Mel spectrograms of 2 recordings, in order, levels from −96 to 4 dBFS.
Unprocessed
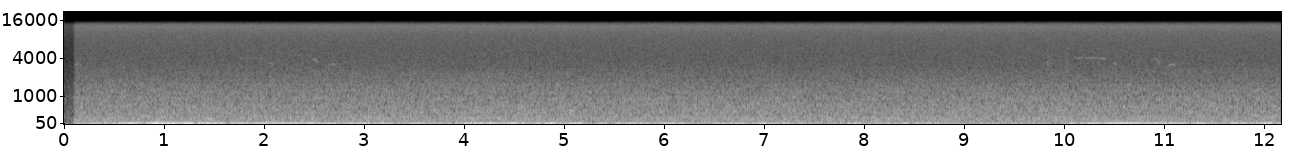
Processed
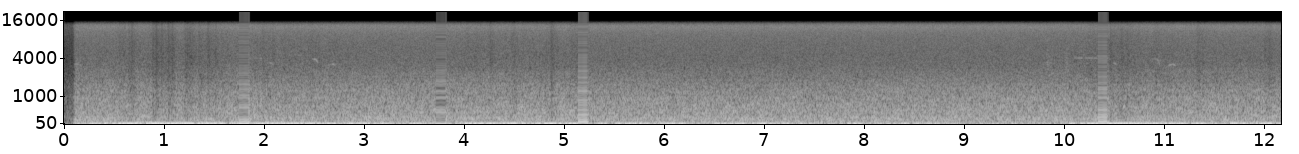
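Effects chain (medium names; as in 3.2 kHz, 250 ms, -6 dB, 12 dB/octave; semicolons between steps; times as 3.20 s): loudness maximiser +10 dB; buffer glitch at 1.74/3.71/5.13/10.33 s, samples 512, times 8; trim -5.5 dB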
